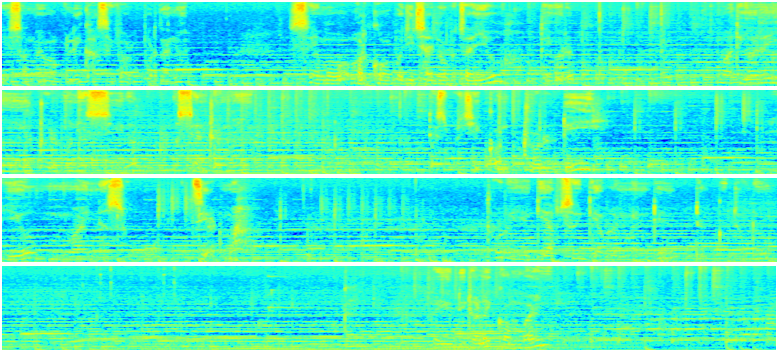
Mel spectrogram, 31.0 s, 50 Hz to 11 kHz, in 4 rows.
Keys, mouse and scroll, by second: 1.7 right click, 2.4 alt+click, 2.8 alt+right click, 3.0-6.0 alt+drag, 6.0 space, 7.0 alt+middle click, 7.1 alt+right click, 7.5-9.9 typing, 8.6 click, 11.0 space, 12.3 alt+right click, 13.2 ctrl+d, 13.9 r, 14.8 click, 18.5 Return, 19.4 alt+click, 19.7 alt+right click, 20.4 w, 21.5 click, 24.2 alt+middle click, 24.4 alt+right click, 24.9 alt+middle click, 25.0 alt+right click, 25.8 click, 26.9 alt+right click, 27.5 click, 28.0 shift+right click, 30.1 alt+click.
